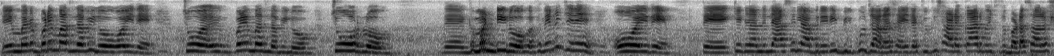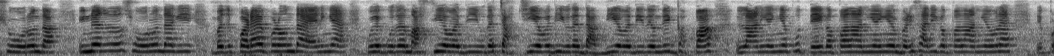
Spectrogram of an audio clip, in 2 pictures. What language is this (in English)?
Dogri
